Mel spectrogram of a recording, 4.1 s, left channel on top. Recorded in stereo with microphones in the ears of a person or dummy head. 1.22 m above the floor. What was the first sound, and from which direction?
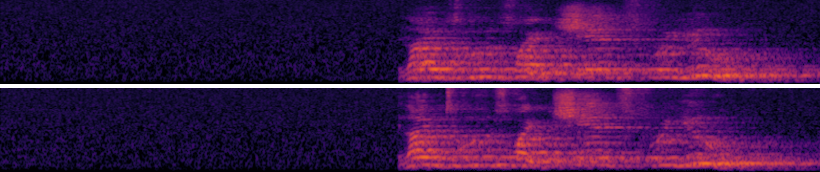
A man speaking, 75° right (ahead or behind).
